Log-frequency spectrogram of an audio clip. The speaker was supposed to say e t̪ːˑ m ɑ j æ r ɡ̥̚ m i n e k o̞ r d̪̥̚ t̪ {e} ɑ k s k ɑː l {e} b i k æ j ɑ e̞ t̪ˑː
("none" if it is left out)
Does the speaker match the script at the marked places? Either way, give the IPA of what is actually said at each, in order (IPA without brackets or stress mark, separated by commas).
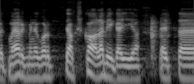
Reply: e, æ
